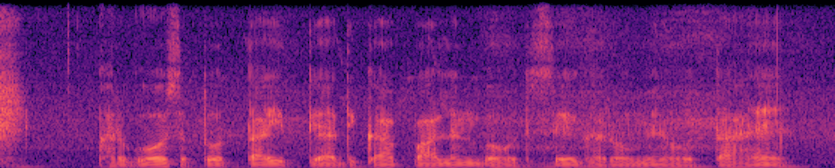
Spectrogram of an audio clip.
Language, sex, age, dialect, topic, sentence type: Hindi, male, 51-55, Kanauji Braj Bhasha, agriculture, statement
